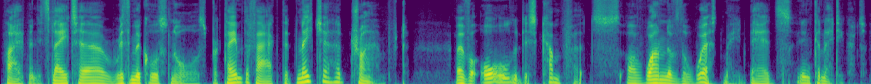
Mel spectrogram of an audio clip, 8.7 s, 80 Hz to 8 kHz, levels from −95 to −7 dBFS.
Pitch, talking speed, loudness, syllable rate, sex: 105 Hz, 170 wpm, -20 LUFS, 5.3 syllables/s, male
